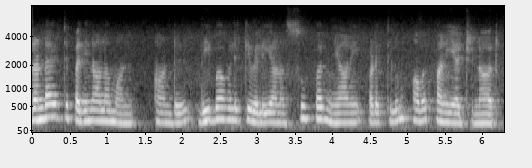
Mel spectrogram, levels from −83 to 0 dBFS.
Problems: background sounds at intervals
